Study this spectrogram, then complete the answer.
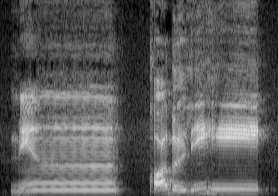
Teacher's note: با پر ہم نے قلقلہ کر کے پڑھنا ہے، ہا کھڑی زیر ہی کو لمبا کر رہے ہیں۔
